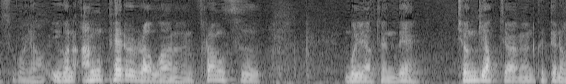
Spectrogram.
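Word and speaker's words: Ampère: 암페어라고 하는데 영국식 발음, 미국식 발음이 암페어여고요. 원래 프랑스 지들 말대로 보면 앙페르예요. 앙페르. 앙페르라고도 하고 암페라고 하는데 보통 미국식 발음을 쓰죠.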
